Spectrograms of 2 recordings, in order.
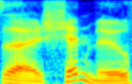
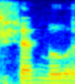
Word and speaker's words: Shenmue: I remember growing up, people would mispronounce Shenmue as Shenmue or Shenmue. Shenmue. Because in Chinese, Shenmue, but you know when they Romanized it from the Japanese kanji of the Chinese, they added an E at the end.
